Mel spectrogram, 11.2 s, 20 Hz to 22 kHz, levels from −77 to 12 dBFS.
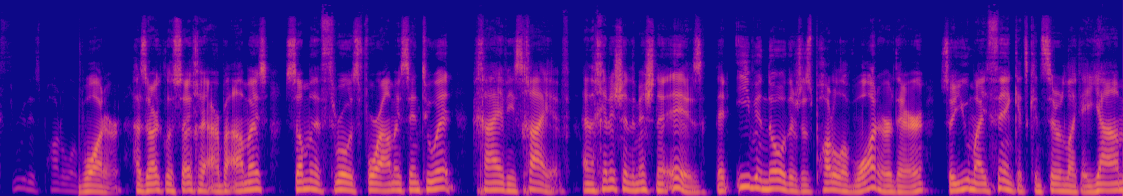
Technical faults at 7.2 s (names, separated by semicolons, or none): none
